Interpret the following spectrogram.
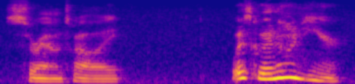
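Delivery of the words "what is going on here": high, loud demand; alarmed cry. A narrator's reading. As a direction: shout in shock as guards burst in. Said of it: "Twilight says".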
